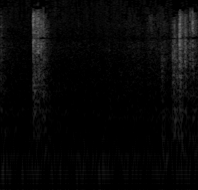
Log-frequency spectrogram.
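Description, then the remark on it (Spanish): Typewriter keys clack in a sparse pattern, a single strike followed by a quick cluster of several more, fairly quiet against a low steady hum with no voices. “Fran teclea en una máquina de escribir.”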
